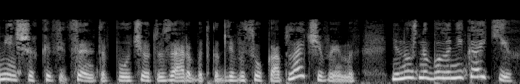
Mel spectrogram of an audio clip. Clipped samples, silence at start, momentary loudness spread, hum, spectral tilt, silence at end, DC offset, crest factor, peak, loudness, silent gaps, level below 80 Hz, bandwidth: under 0.1%; 0 s; 6 LU; none; -5.5 dB/octave; 0.05 s; under 0.1%; 12 dB; -2 dBFS; -16 LUFS; none; -44 dBFS; 8.8 kHz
